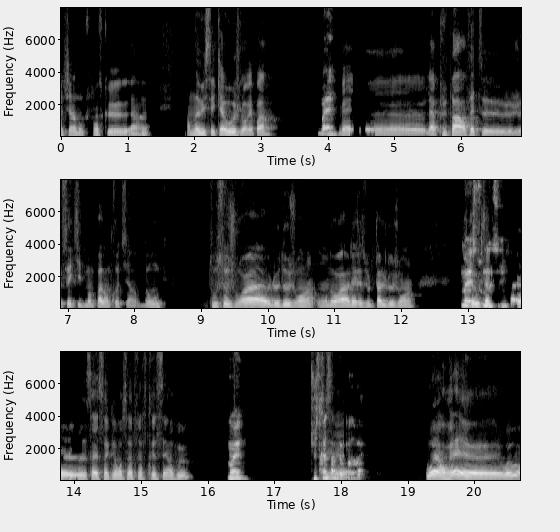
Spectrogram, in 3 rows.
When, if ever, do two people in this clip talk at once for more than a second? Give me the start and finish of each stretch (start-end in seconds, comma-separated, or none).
none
